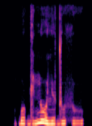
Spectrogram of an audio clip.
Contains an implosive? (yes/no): yes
